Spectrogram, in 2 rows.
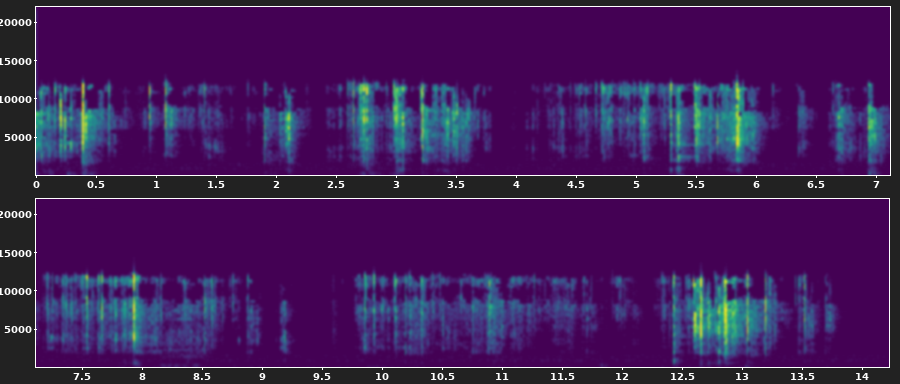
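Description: A black craft knife scrapes and carves flakes from a solid, dry purple and white striped bar of soap held in the hand. The result is a series of bright, dry, crunchy scraping bursts with almost no ring, louder near the start, around 3 and 6 seconds, and near the end.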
